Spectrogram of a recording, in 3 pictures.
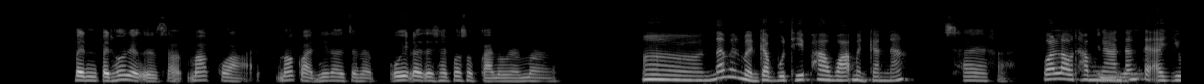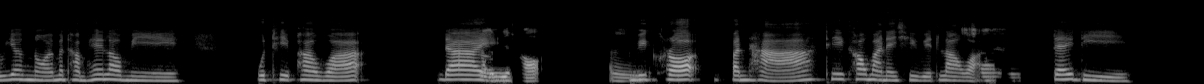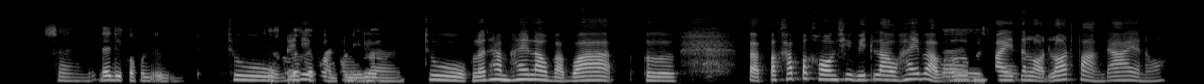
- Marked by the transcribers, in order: other background noise
- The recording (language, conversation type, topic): Thai, unstructured, คุณคิดอย่างไรกับการเริ่มต้นทำงานตั้งแต่อายุยังน้อย?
